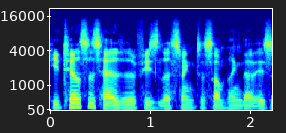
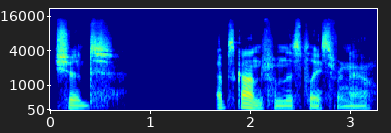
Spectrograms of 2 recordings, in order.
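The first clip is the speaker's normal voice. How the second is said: a hint of a solemn old dragon; lightly voiced dragon, measured and grave; dragon character voice. Dragon character Vershik speaks in-game.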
